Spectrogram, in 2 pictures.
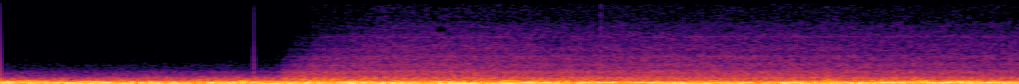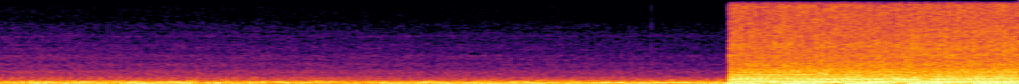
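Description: Muffled water swirls and bubbles underwater.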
